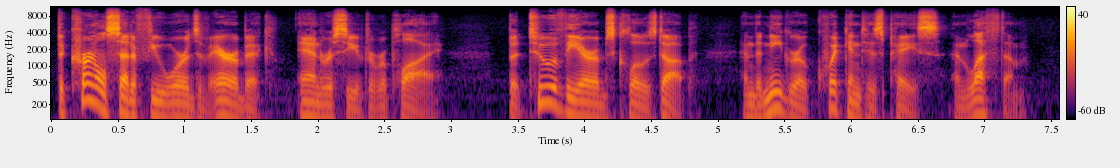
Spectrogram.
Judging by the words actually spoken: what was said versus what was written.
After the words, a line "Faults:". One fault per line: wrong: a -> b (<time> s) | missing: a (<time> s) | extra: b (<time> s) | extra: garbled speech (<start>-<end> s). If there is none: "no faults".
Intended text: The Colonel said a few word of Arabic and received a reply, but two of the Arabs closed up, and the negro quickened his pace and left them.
The Colonel said a few words of Arabic and received a reply, but two of the Arabs closed up, and the negro quickened his pace and left them.
Faults:
wrong: word -> words (0.8 s)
